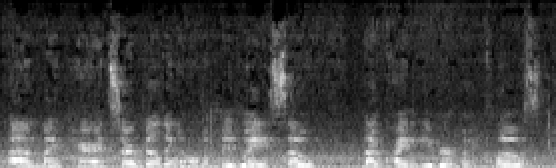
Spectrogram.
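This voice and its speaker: Higher-voiced woman, distant and echoey. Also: little pitch movement, brisk. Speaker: donor speaker. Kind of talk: informal speech to a gathering. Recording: echoey, noisy, distant microphone.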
